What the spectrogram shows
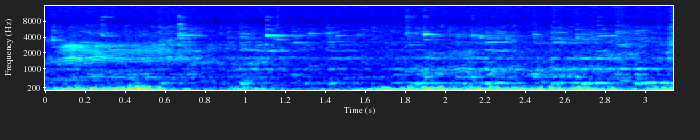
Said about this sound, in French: je profite un peu euh, d'un petit moment toute seule pour passer au milieu du troupeau de brebis, entendre les cloches, les voir pâturer, traverser le ruisseau.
